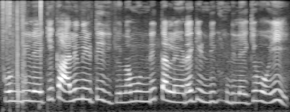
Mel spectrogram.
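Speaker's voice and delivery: rattled off fast in one breath; fast tongue twister. Shown as a demonstration. Child rattling off a tongue twister for the parent, fast. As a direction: race through the tongue twister at speed. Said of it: "ഒന്നുകൂടി പറഞ്ഞേ".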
